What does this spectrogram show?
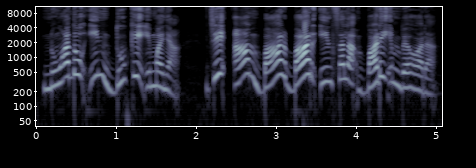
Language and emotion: Santali, angry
